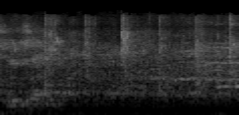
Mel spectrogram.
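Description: Basketball gymnasium background: a few scattered thuds on the hardwood court and faint distant voices echoing in the hall.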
